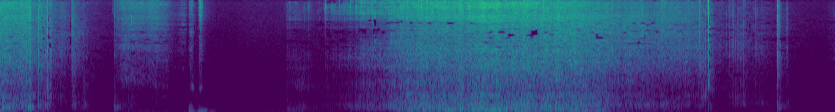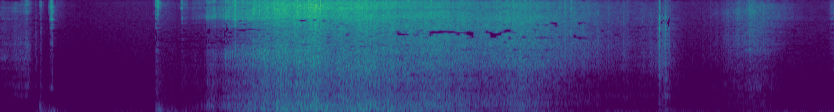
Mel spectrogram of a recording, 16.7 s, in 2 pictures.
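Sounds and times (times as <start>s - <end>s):
kinetic sand rustling and hissing: 0.0s - 0.6s, 3.9s - 7.0s, 10.6s - 14.4s.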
